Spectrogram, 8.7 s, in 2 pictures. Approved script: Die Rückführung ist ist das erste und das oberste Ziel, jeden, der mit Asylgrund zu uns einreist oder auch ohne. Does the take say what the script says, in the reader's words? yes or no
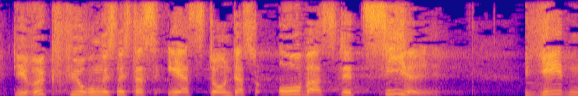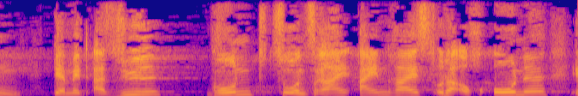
yes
